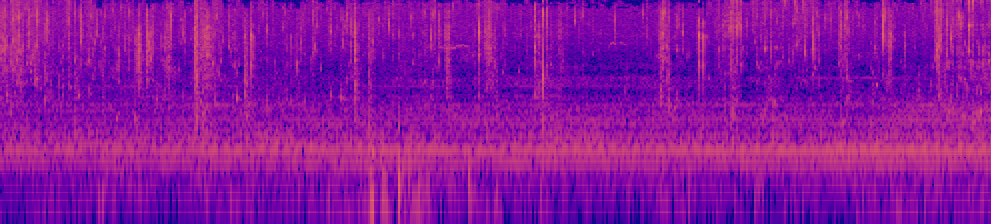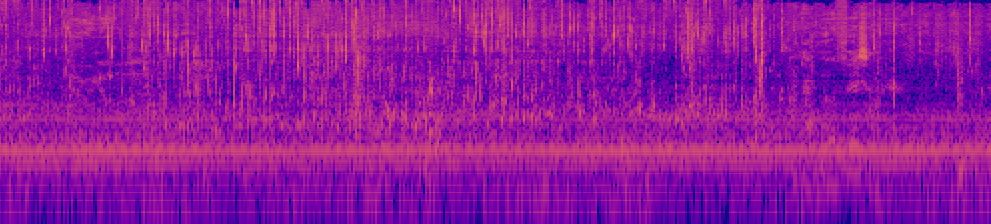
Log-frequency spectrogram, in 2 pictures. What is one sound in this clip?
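An outboard motor hums steadily at low speed.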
